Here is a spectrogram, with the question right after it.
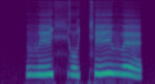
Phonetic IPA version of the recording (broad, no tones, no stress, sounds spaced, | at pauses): v e ç ɤ c e v ɛ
